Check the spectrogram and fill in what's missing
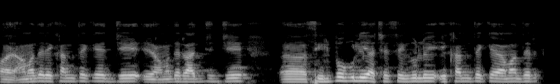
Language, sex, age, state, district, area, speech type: Bengali, male, 45-60, West Bengal, Paschim Bardhaman, rural, spontaneous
